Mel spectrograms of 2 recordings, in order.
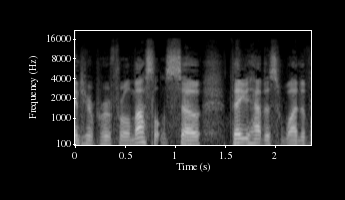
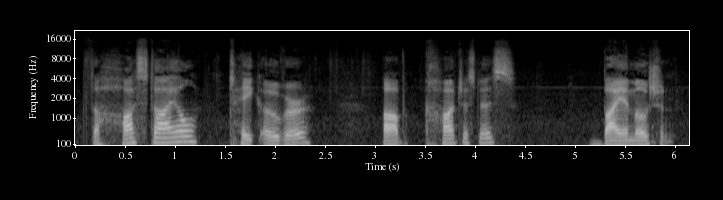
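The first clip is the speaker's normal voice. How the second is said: slow, deliberate, halting, weighty word-by-word emphasis. Quoting a phrase so listeners really get its impact, slow and deliberate. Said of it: "I want to say this slowly so you really get the impact of these words".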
